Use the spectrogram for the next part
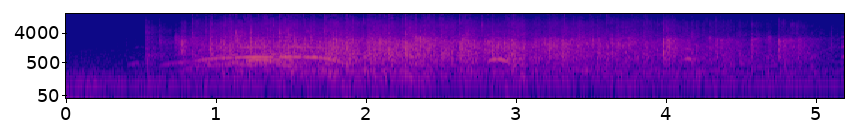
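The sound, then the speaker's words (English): A stand-up comedy audience bursts into sustained applause when asked who believes they are a good person, dense clapping swelling quickly after a brief quiet start and holding steady for several seconds, with faint voices and whoops mixed in. “By a round of applause, how many of you here tonight genuinely believe that you are a good person?”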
